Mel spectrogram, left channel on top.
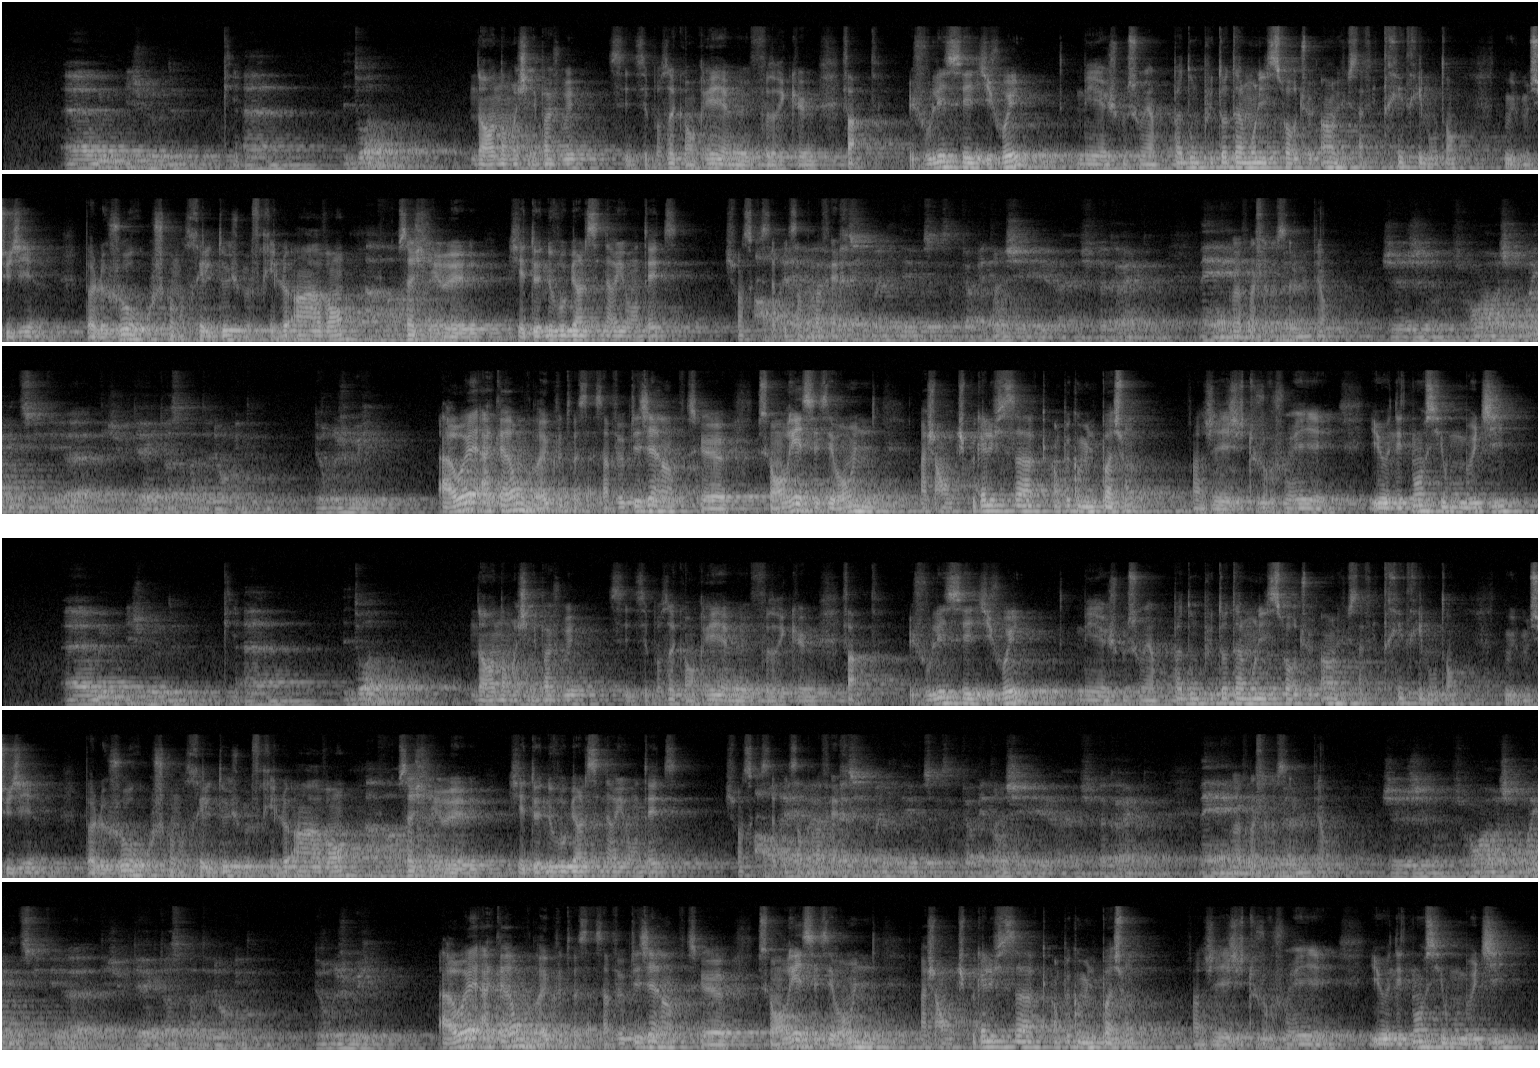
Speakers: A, on the left; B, on the left.
A: Euh, oui, j'ai joué aux deux.
B: Ok.
A: Euh, et toi?
B: Non, non, moi j'y ai pas joué. C'est c'est pour ça qu'en vrai, euh, faudrait que. Enfin, je voulais essayer d'y jouer, mais je me souviens pas non plus totalement de l'histoire du un vu que ça fait très très longtemps. Donc je me suis dit, euh, bah, le jour où je commencerai le 2, je me ferai le un avant.
A: Avant,
B: Comme ça, j'ai
A: <laughs> ouais.
B: euh, j'ai de nouveau bien le scénario en tête. Je pense que
A: En
B: ça
A: vrai,
B: peut être sympa
A: ouais,
B: à
A: en
B: faire.
A: vrai, c'est une bonne idée parce que ça te permet d'enchaîner.
B: Ouais,
A: euh, ouais, je suis d'accord avec toi. Mais
B: ouais
A: écoute,
B: franchement,
A: euh,
B: ça me met bien.
A: je, j'ai vra- j'ai vraiment, j'ai vraiment aimé discuter euh, des jeux vidéo avec toi. Ça m'a donné envie de, de rejouer.
B: Ah ouais, ah carrément, bah écoute, bah, ça, ça me fait plaisir, hein, parce que, parce qu'en vrai, c'est c'est vraiment une. ah, je, en- je peux qualifier ça un peu comme une passion. Enfin, j'ai j'ai toujours joué. Et, et honnêtement, si on me dit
